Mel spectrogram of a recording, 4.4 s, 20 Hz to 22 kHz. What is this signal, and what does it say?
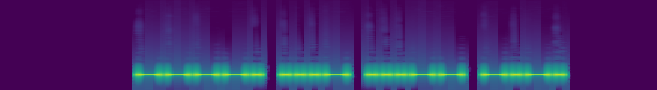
Morse code, heard as a keyed tone, about 25 wpm, 700 Hz. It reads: 9V3C
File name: practice / 25wpm / Four Letter-Number Combinations - 25wpm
